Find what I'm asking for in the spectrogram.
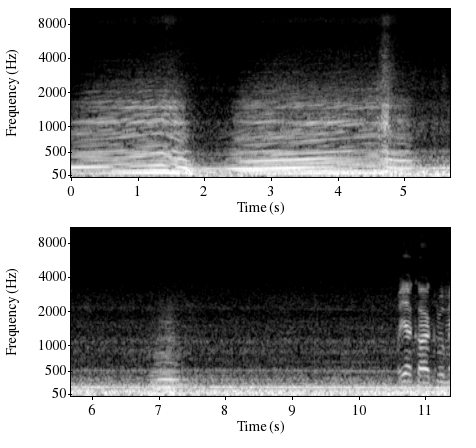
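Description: A Dodge Scat Pack engine revs hard through harsh downshifts, loud rising and falling blips with a sharp bark near the start and middle, then a lower steady drone as the car cruises, heard from inside the cabin.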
